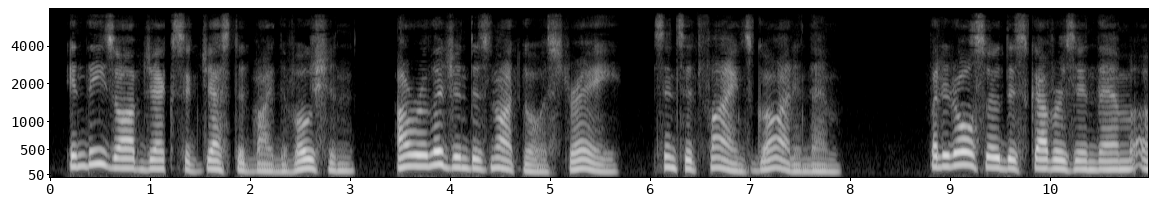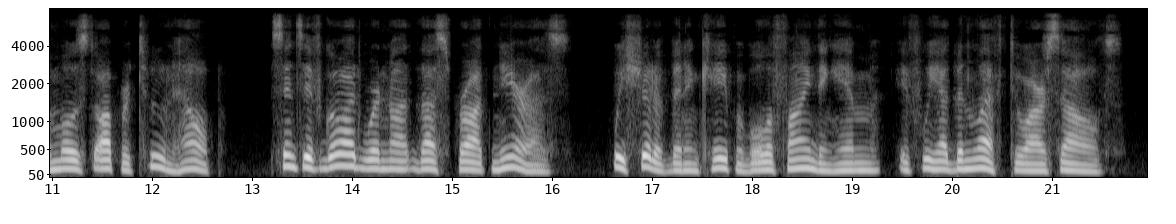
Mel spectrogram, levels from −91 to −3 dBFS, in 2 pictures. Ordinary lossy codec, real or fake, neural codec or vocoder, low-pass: AAC, 32 kbps; real; none; 7.2 kHz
